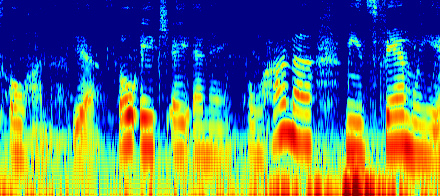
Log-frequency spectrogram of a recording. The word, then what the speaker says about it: Ohana: It's not Hohana. It's Ohana.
